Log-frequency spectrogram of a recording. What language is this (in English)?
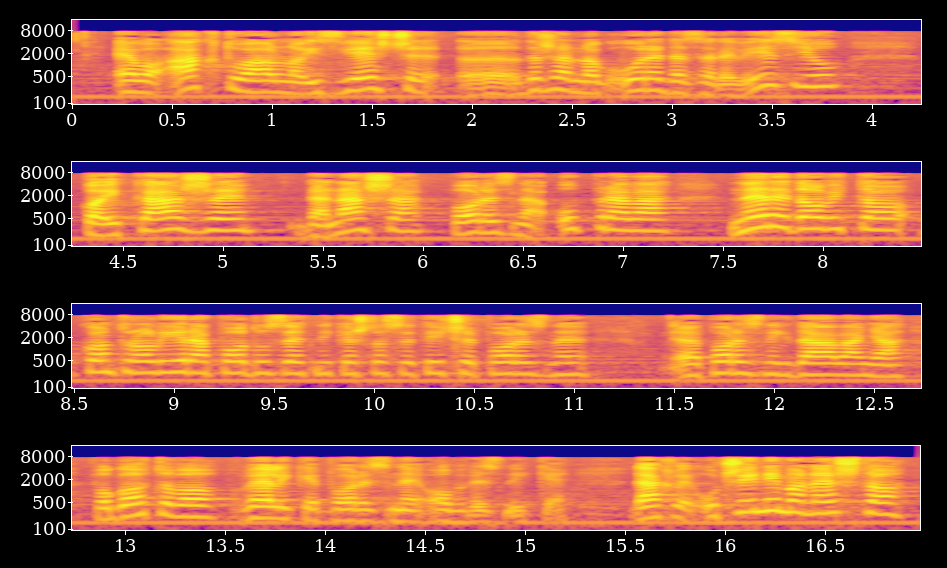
Croatian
